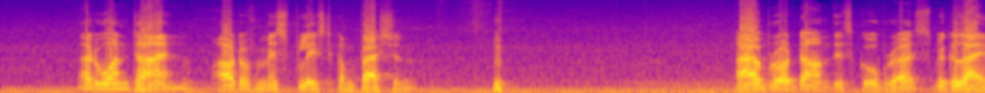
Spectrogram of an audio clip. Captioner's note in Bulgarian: Смях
